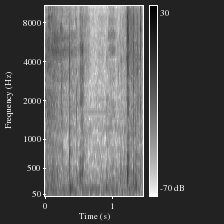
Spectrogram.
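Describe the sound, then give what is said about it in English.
A crisp crunch as a pickle is bitten, followed by a few wet chewing crackles and a second sharp crunch near the end, with no one talking. “And it's the sound of the pickle. It's not the sound of your mouth.”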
